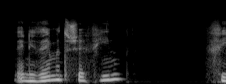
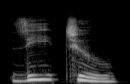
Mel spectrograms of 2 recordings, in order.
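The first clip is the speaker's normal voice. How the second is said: "Thee" unstressed, "too" stressed; stress on second word; 4 dB louder than usual. Shown as a demonstration. Teacher showing an iambic foot, stress on "too". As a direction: separate the words and land on "too". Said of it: "is unstressed".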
